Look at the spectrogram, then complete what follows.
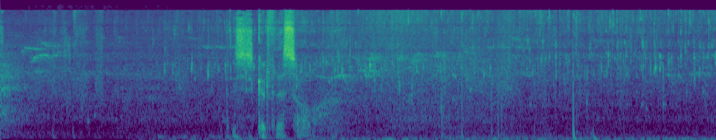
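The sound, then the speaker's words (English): A brook trickles steadily throughout, a soft continuous babble of flowing water with a bit of bird call in the background, a person speaking briefly over it and a couple of sharper splashy bursts near the middle. “Just the sound of the brook bit of bird call in the background and, and nothing else.”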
